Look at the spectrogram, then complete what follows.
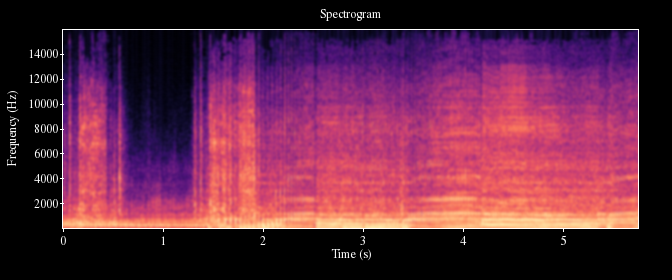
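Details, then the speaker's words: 1980 Honda XL250S single-cylinder, before repair, at idle with throttle blips: a harsh, raspy, far too loud bark because the muffler end rotted out and fell off; not so bad at idle. "at an idol it's not so bad but that's the kind of noise that doesn't endear you to the neighbors"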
